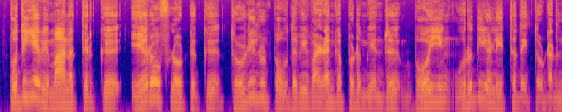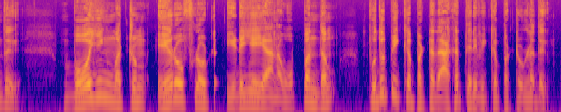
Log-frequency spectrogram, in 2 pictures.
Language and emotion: Tamil, neutral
